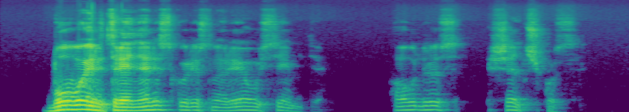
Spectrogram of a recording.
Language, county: Lithuanian, Kaunas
